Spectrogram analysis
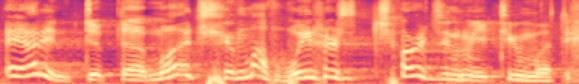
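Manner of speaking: high, put-upon complaining voice; whiny customer. Pretend. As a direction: complain like a cheated diner.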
